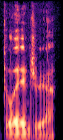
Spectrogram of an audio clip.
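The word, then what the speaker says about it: Dellandrea: end on D alandria how do you say his name Ty delandria delandria that's how you say it delandria did you see him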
